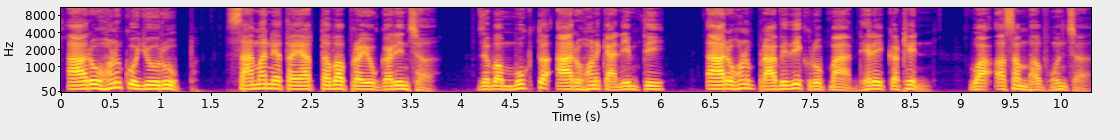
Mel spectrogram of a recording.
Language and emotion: Nepali, neutral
